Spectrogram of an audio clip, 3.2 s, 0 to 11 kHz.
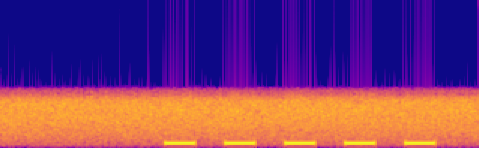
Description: Telephone call progress tone (single-tone plan, as in most of Europe), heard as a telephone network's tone, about 420 Hz, 0.2 s on and 0.2 s off. Congestion tone.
